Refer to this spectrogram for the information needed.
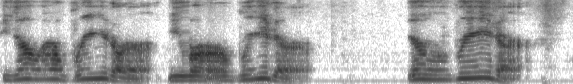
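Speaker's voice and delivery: high, insistent shouting, repeated over and over. Retelling what the chat kept telling them: imitating people yelling.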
